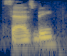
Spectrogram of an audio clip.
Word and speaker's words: SASB: And the key one to respond to this question is the Sustainability Accounting Standards Board, SASB. – Yeah. – Uh, it's no no accident that it rhymes with FASB.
